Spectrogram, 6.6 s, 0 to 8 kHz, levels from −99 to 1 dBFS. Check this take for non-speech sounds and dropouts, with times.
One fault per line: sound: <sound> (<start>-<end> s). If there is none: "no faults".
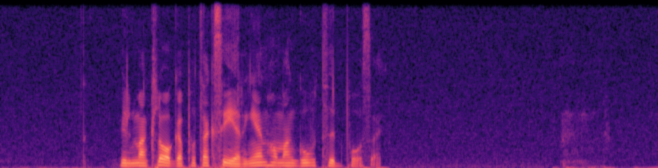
no faults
